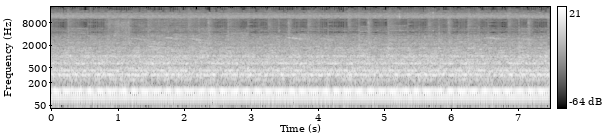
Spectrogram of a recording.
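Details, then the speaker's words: Kenmore 70 Series (Whirlpool direct-drive) washer that won't spin: heavy steady low hum with slow throb as the motor labours and never reaches spin speed; drag later traced to a blockage in the water pump. "Yeah, there's something dragging. I think there's something stuck under that tub. Seems like you could hear it."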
